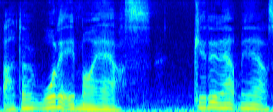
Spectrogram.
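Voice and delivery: cross, angry, fatherly scolding voice. Talking about juice pulp in the house: angry dad voice. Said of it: "I sound like an angry dad".

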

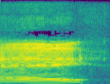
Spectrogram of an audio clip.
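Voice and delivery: flat, expressionless, deadpan monotone. Imagining a millennial banshee's cry, demonstrating it: flat monotone. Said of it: "In that monotone".

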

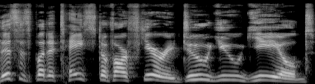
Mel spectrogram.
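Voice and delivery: mild, half-shouted yell with a challenging tone. Game master as the king penguin, challenging the players, shouting. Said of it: "she shouts at you".

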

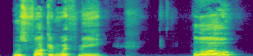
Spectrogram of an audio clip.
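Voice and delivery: scared, frightened calling out, very high and swooping. Retelling what a scared man called out, imitating a frightened man. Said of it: "You can hear the fear in his voice".

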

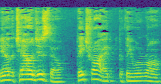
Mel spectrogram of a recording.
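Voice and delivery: bad Southern accent, preacher voice from the pulpit. Mocking a simplistic pastoral interpretation, Southern bad-pastor accent. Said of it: "I like how your Southern accent comes out".

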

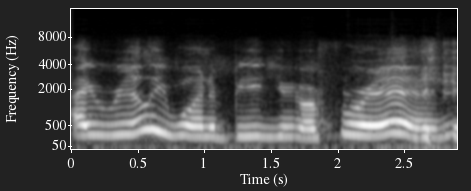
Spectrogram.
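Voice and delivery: slow sarcastic drawl. Explaining how people read her, the speaker imitates sarcastic guy. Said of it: "And it's like sarcastic guy".

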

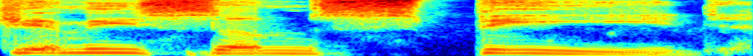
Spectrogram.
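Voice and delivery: high, yelled, demanding tone. Telling of a man on the ground at a gas station who yells at them: imitating someone yelling. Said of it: "he looks up at me and he yells".

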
